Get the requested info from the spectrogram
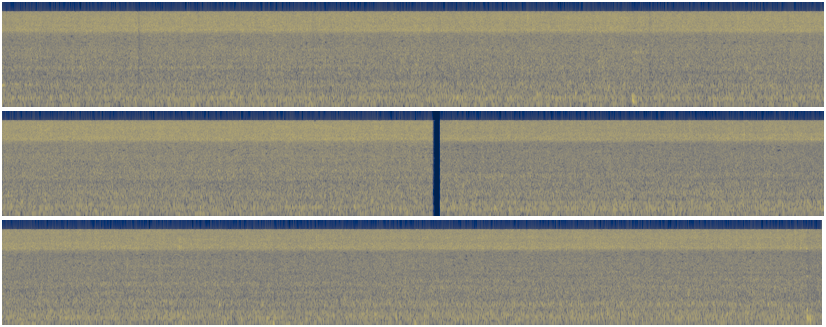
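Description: Mountain stream rushing steadily over small rock cascades, with a momentary cut-out a little past halfway through.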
